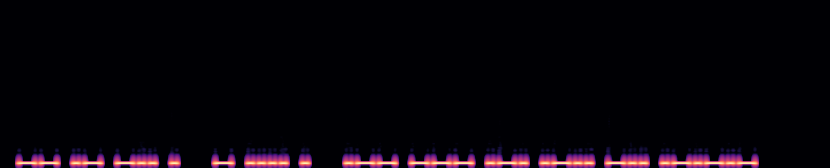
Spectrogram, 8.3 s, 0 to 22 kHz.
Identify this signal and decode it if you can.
Morse code, heard as a keyed tone, about 22 wpm, 700 Hz. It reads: MADE THE WORLD.
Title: Sentences from Top 200 Words 22wpm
